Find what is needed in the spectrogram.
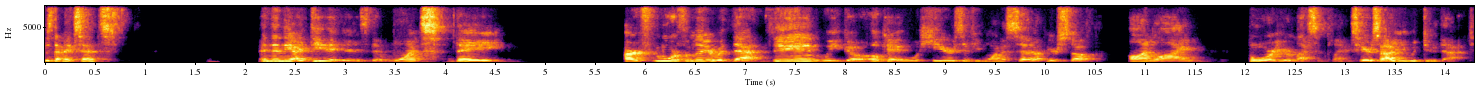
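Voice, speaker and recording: A man with a dark, mellow tone and medium pitch speaks at a moderate pace with fairly even intonation and long, frequent pauses, with audible room echo. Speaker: staff trainer. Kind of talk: staff training session. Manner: casual.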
